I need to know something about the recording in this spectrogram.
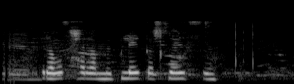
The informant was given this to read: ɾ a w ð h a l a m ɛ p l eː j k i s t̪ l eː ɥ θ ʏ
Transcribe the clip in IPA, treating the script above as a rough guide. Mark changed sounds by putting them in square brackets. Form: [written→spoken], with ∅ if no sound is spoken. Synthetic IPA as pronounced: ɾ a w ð h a [l→ɾ] a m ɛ p l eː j k [i→a] s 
